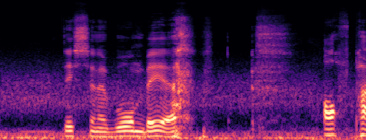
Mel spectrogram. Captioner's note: chuckles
